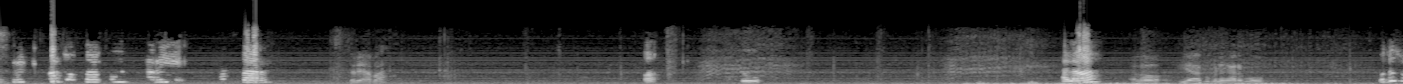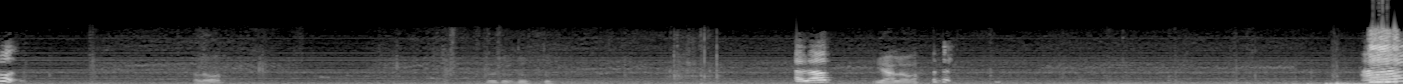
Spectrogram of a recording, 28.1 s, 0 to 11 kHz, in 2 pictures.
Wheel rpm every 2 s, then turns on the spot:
0, 0, 0, 0, 0, 0, 0, 0, 0, 0, 0, 0, 0, 0.
none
